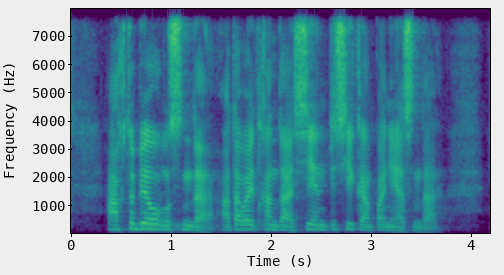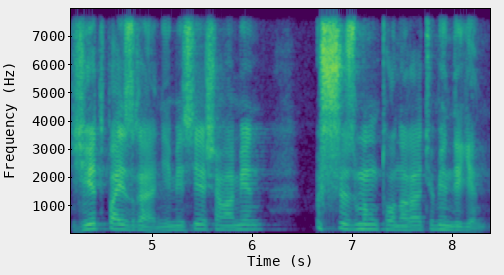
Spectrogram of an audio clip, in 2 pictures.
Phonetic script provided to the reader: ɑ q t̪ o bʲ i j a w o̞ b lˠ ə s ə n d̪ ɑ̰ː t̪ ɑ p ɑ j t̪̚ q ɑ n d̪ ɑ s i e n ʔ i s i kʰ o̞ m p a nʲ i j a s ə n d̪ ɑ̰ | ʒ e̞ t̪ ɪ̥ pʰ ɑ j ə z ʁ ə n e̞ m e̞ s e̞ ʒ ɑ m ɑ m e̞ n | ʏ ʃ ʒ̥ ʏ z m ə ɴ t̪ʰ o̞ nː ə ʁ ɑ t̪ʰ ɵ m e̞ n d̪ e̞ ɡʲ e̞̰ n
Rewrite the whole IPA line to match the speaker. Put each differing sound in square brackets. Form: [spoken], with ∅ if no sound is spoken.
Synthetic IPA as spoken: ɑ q t̪ o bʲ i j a w o̞ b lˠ ə s ə n d̪ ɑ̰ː t̪ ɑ p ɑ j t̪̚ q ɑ n d̪ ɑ s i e n [p] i s i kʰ o̞ m p a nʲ i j a s ə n d̪ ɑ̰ | ʒ e̞ t̪ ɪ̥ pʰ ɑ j ə z ʁ [ɑ] n e̞ m e̞ s e̞ [ʃ] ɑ m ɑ m e̞ n | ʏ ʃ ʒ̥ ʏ z m ə ɴ t̪ʰ o̞ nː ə ʁ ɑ t̪ʰ ɵ m e̞ n d̪ e̞ ɡʲ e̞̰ n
